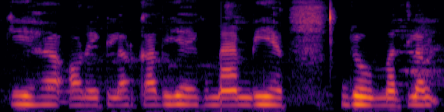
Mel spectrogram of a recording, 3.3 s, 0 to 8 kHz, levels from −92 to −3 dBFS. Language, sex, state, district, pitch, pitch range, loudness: Hindi, female, Bihar, Darbhanga, 205 Hz, 195-215 Hz, -38 LUFS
